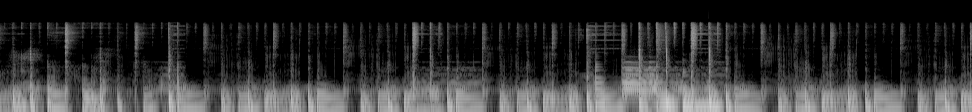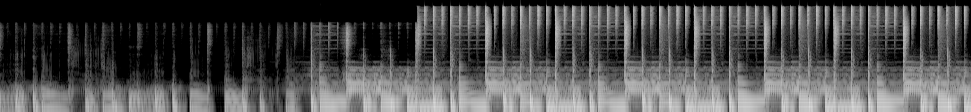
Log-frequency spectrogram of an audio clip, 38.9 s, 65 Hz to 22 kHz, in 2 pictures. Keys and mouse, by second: 12.4 ctrl+Tab, 16.6 e, 20.4-21.4 drag, 26.4 ctrl+Tab, 27.0 ctrl+Tab, 29.0 g, 30.8-32.0 drag, 32.0 g, 32.7 middle click, 35.9-37.9 middle drag, 35.9 g, 38.5 g.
